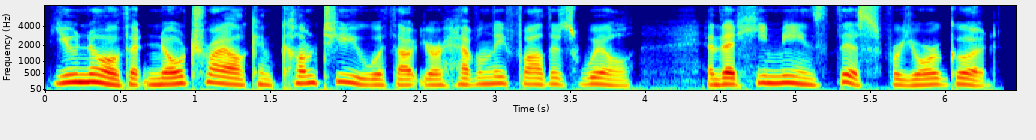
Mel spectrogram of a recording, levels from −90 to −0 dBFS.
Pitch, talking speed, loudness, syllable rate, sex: 175 Hz, 205 wpm, -19 LUFS, 4.5 syllables/s, female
